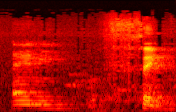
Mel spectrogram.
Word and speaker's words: anything: Something, c'est la première syllabe qui est accentuée, something, donc ça fait vraiment something ou anything, anything, c'est bien un th qui est non collé, something, anything.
